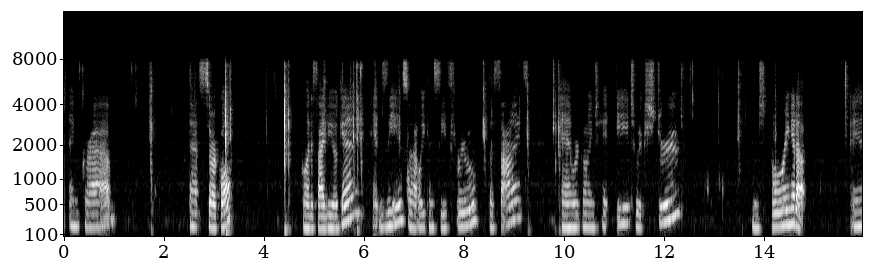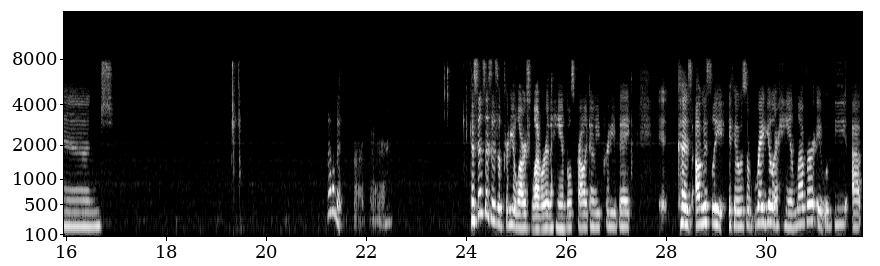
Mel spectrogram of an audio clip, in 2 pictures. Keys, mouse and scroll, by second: 3.2 z, 4.4 KP_3, 4.6 click, 5.8 click, 5.8 z, 8.5 middle click, 9.8 e, 13.0 click, 13.2-15.8 drag, 19.3 g.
